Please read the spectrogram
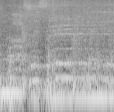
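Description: Live Christian worship band: several voices singing together over guitars, keyboard and drums, amplified through a PA.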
